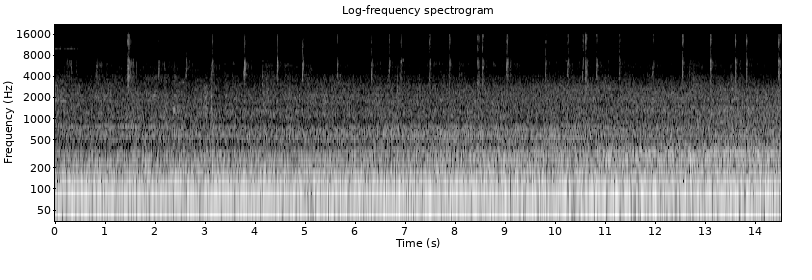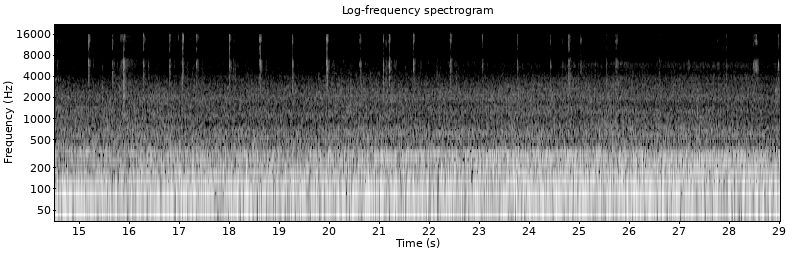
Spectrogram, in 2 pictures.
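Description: MRS diesel-electric locomotives of a broad-gauge bauxite ore train running past close by: a steady low engine rumble that grows louder as the locomotives near, with frequent sharp clicks from the wheels on the track.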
